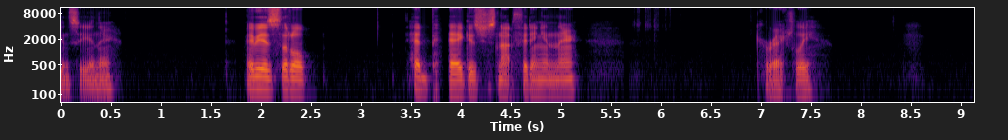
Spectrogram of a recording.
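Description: Small plastic toy pieces click softly as fingers fit them together.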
